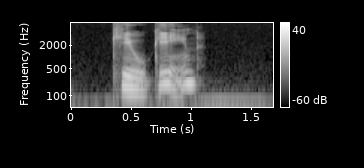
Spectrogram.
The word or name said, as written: kerogen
